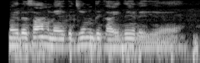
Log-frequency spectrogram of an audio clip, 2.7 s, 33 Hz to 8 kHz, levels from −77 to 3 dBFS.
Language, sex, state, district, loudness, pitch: Hindi, male, Haryana, Jhajjar, -16 LUFS, 140 Hz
